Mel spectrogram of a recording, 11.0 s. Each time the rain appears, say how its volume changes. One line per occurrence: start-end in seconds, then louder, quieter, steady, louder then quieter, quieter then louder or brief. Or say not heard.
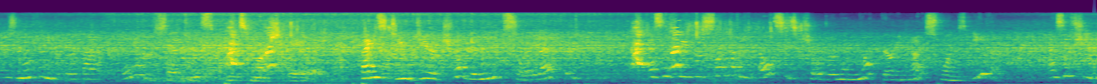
0.0-10.9 quieter.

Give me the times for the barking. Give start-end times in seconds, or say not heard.
2.2-3.8, 6.3-8.1.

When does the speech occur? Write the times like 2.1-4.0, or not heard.
0.0-10.9.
